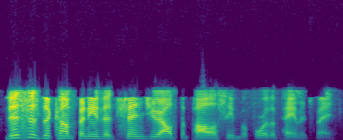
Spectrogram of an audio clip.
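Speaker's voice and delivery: ordinary talk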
